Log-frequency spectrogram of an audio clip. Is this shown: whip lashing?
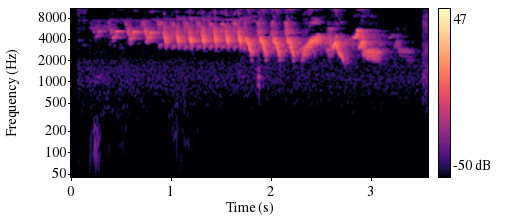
no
